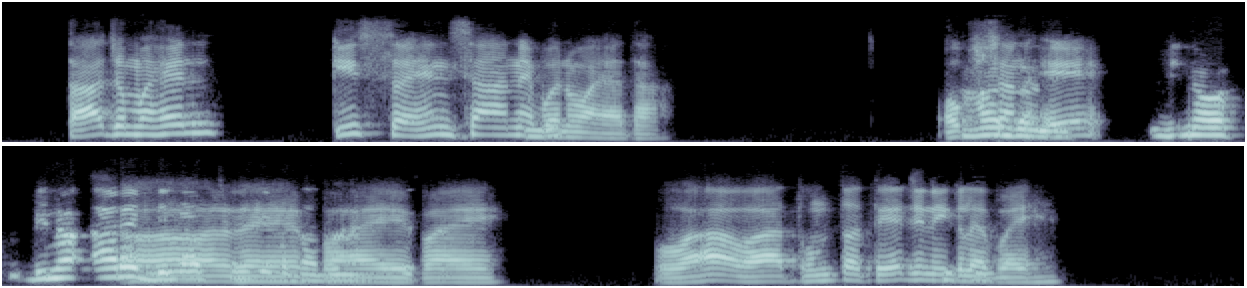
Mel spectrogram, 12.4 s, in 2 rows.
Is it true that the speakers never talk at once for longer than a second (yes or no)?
no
